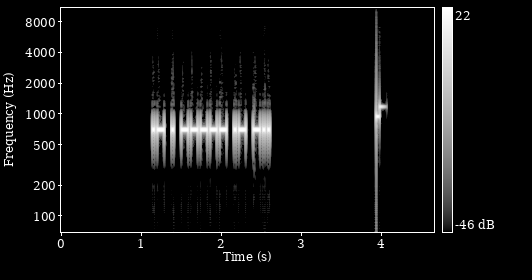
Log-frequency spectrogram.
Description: Morse code, heard as a keyed tone, about 39 wpm, 690 Hz. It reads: AE0AD
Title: Code Groups - 5 Letter:Numbers - 40wpm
